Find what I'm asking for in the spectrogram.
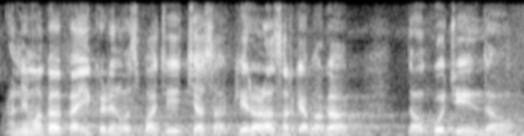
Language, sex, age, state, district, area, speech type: Goan Konkani, female, 60+, Goa, Canacona, rural, spontaneous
